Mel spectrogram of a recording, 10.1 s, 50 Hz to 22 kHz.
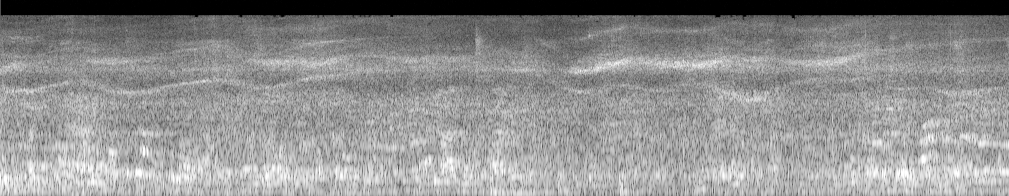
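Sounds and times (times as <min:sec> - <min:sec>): rc car motors whining: 0:00.0 - 0:10.0.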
